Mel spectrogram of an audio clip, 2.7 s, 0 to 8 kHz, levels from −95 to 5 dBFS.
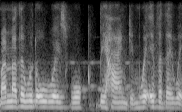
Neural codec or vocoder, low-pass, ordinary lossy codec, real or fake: vocoder, 44.1 kHz, 128 mel bands every 512 samples, BigVGAN v2; 7.2 kHz; Opus, 16 kbps; fake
